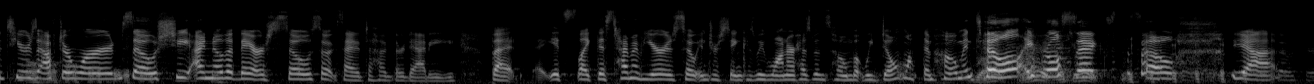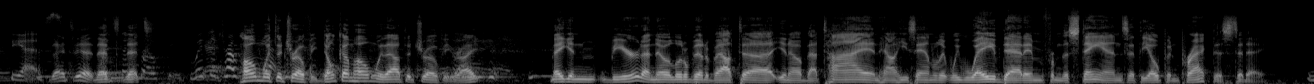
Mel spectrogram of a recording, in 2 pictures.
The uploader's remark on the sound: live from the #FinalFour in Indy.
